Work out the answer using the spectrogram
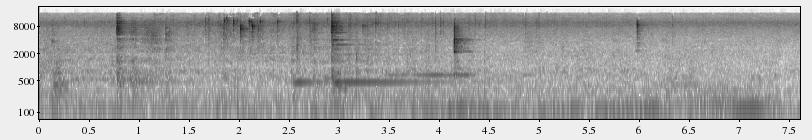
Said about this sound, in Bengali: আর এইভাবে আমি বাকি বড়াগুলো ভেজে নেব।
